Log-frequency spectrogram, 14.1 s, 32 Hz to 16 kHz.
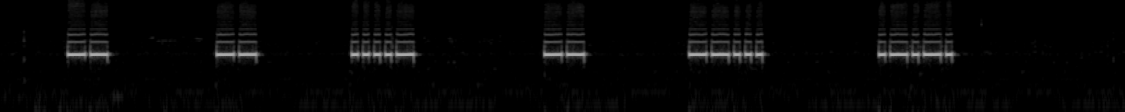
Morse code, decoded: MM4M7<AR>

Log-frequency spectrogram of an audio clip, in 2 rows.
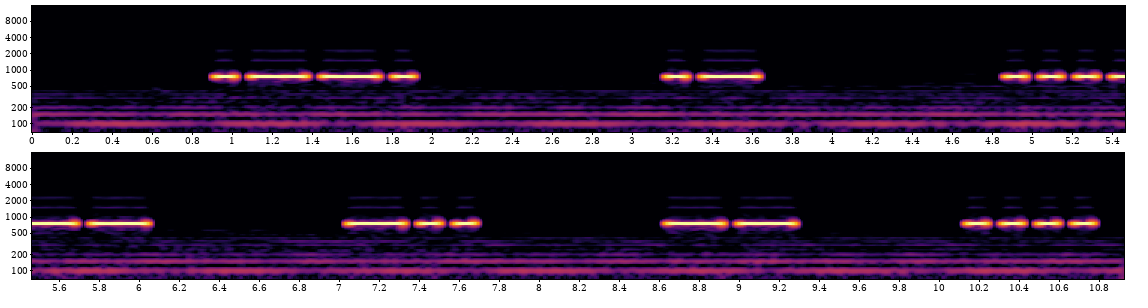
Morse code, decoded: PA3DMH

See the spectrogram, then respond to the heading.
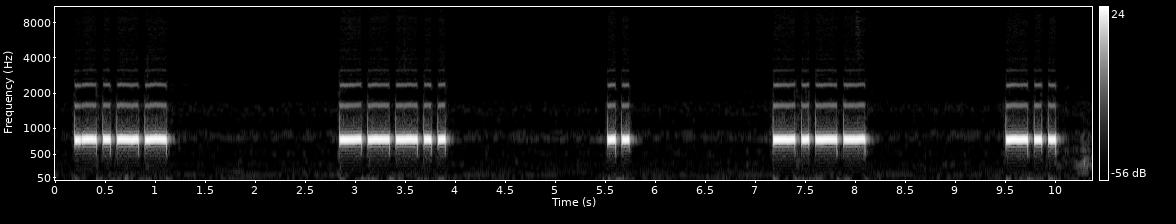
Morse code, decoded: Y8IYD

